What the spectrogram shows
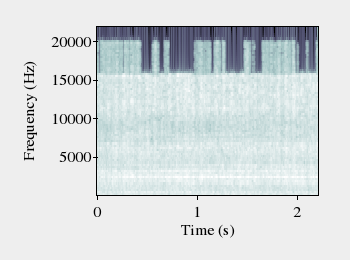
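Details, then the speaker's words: Running vehicle with check engine light on, heard at the transmission dipstick: a steady high whine over the idle grows louder and louder. Fluid is brown and smells burnt; the transmission pump is whining. "Here it comes, it's getting louder and louder."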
